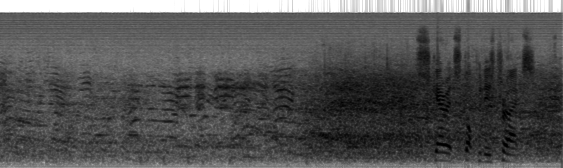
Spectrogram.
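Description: A large crowd cheers and roars in an open stadium, swelling louder.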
